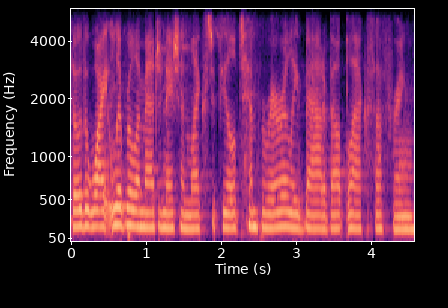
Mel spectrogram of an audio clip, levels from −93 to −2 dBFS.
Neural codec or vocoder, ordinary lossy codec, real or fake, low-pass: none; Opus, 16 kbps; real; 5.4 kHz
